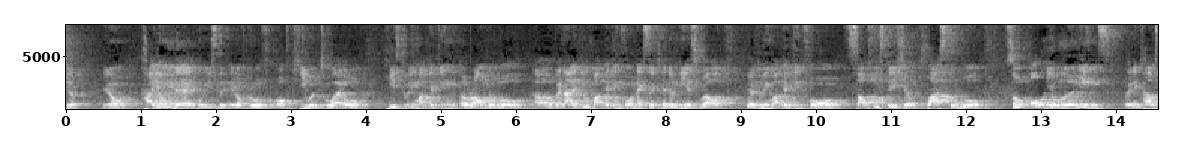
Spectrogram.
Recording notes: Here is a recording of my interview session at weGrowth Marketers meetup.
